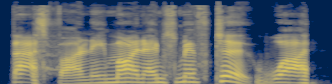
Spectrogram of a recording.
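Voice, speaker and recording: A put-on character voice at a middle pitch moves at a fairly slow pace in a very clean recording with a silent background. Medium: read story. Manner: coarse, familiar, calls others dearie.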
